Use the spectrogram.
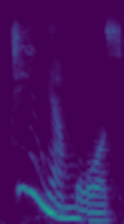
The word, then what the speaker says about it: tínhamos: ou você tinha nós tínhamos ó a sílaba tônica é sempre o nós e nenhuma mais dos verbos e acentuado só nós como Regra geral nós tínhamos eles ela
